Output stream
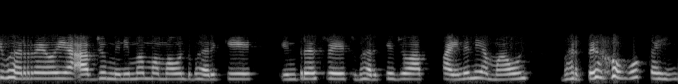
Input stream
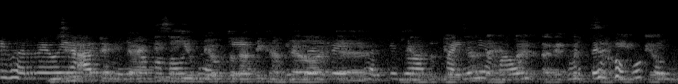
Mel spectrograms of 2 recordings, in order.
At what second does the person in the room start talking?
0.5 s

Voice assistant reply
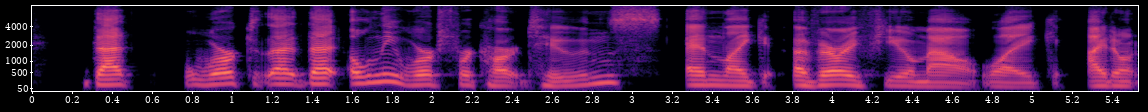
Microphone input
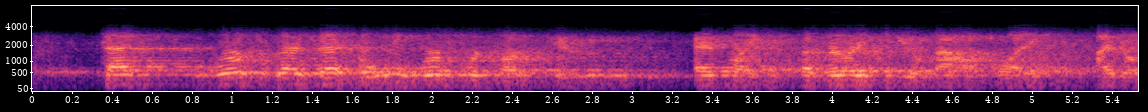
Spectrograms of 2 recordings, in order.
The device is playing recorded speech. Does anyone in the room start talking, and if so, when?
none

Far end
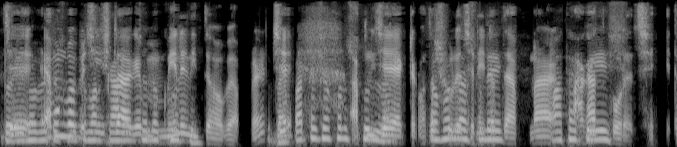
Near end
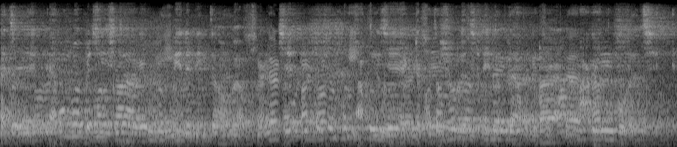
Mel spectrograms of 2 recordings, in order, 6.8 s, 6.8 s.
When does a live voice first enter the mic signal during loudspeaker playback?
1.7 s

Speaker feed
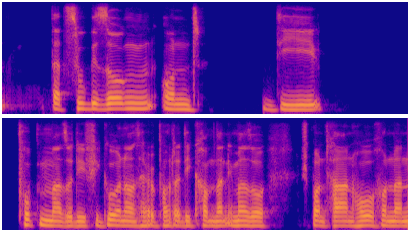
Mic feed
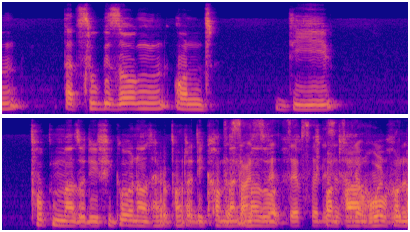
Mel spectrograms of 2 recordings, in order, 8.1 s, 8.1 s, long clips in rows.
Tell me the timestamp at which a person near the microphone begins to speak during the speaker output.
6.1 s

